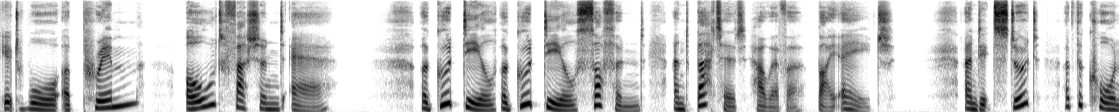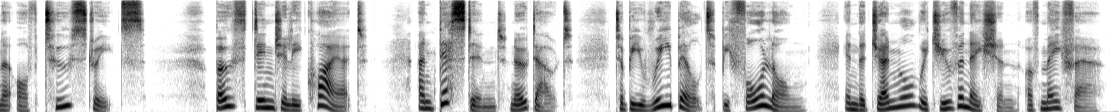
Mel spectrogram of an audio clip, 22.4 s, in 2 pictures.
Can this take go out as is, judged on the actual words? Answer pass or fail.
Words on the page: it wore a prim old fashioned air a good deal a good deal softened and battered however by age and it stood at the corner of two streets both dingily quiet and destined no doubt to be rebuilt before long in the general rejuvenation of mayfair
pass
